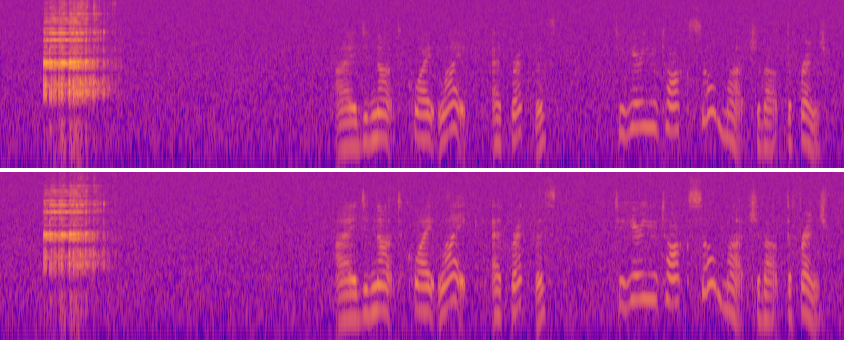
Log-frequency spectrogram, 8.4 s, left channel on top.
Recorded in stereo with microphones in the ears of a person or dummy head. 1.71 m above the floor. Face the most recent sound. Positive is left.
turn(degrees=-20)  # may be behind; listen again after turning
